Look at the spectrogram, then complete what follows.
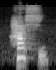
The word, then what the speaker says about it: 箸: 你会发现它的重音在开始的第 1 个假名哈上面，然后后面那个西的音调就降下来了，所以是哈喜。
